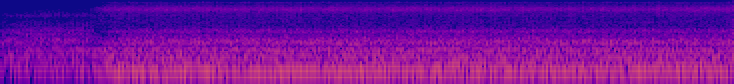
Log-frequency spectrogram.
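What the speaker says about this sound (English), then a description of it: "I'm sanding the bowl inside and out." A power tool starts up after a brief moment and hums steadily with a constant mechanical whir, sanding a turned punky maple bowl inside and out.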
